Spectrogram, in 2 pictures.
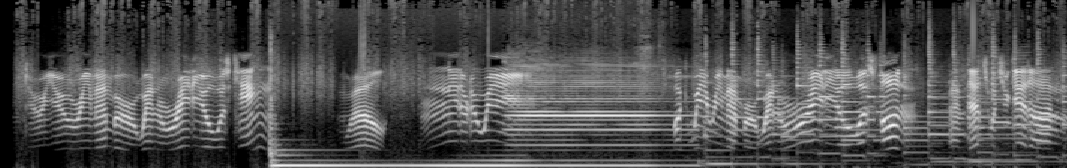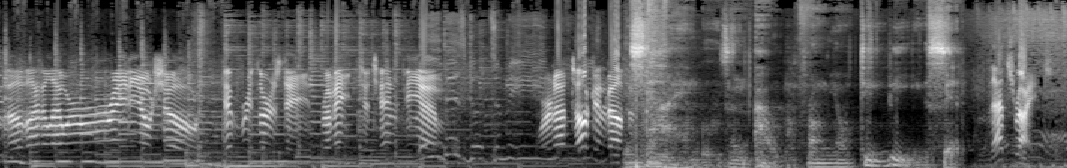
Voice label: PROMO; Vinyl Hr; KYRS Locally Produced Programming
